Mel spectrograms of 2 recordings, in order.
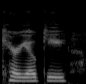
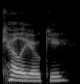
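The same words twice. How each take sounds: First: Karaoke is said in the speaker's usual pronunciation. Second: Karaoke is said in an imitated, different pronunciation.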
